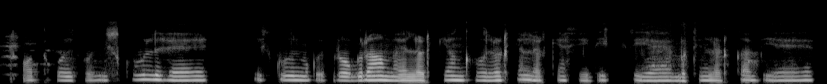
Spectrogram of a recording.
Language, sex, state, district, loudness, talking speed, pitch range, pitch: Rajasthani, female, Rajasthan, Churu, -26 LUFS, 165 wpm, 185-200 Hz, 190 Hz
